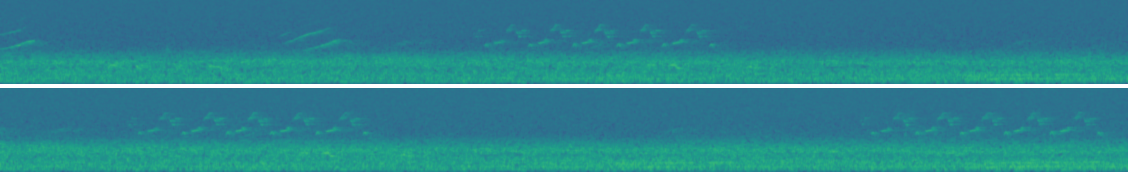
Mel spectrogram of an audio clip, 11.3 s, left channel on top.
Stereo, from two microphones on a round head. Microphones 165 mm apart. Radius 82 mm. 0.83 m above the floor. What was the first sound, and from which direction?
Only background noise.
